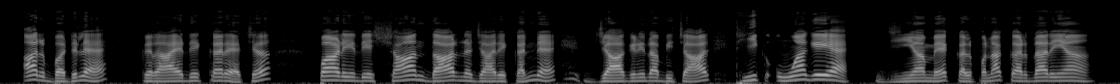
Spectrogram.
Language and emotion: Dogri, happy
